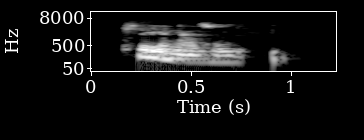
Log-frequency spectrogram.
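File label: "pleonasm", British English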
